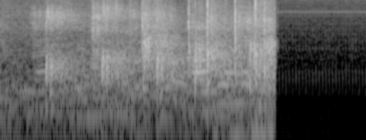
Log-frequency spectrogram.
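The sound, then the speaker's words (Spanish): An audience applauds to welcome the honoree of a distinction as she comes to speak, with steady, dense clapping mixed with a murmur of voices, then the sound cuts off abruptly into near silence. “a quien recibimos con un fuerte aplauso.”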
